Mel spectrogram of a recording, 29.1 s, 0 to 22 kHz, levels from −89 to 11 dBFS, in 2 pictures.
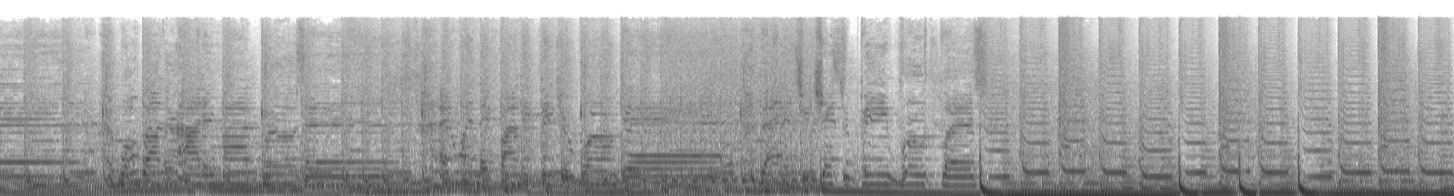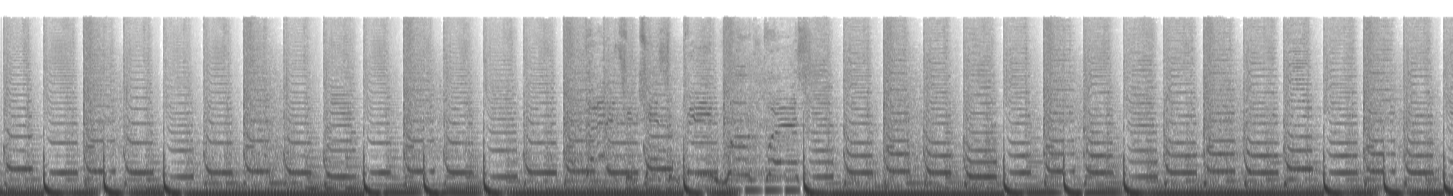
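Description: Overlap between stream segments causes tiny skips at 2.6, 4.59, 6.58, 8.58, 10.57 and 14.56 s, where about 11 to 15 ms of sound is trimmed at 2 s segment boundaries. The regular spacing and the lack of silence separate it from a dropout.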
